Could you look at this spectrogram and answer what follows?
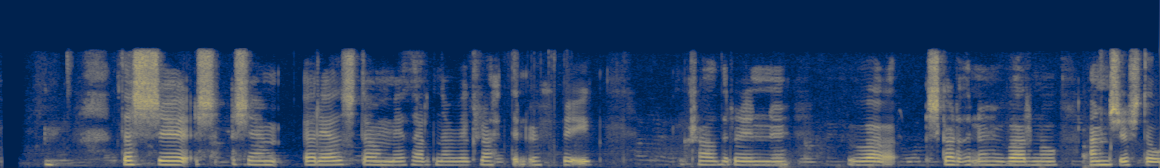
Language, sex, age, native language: Icelandic, female, 18-19, Icelandic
